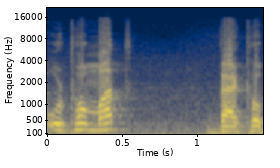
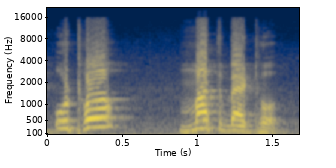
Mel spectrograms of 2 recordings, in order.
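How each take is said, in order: First: The pause comes after 'mat'. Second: The pause comes after 'utho'.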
